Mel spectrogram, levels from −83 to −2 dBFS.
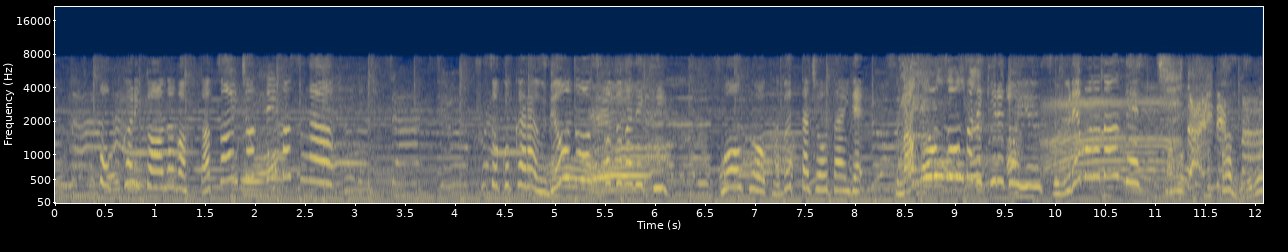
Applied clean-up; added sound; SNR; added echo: none; none; none; none.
